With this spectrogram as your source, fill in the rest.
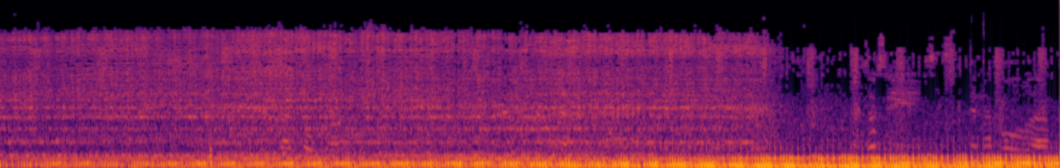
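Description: A sports car engine idles with a deep, rough burble close by.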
